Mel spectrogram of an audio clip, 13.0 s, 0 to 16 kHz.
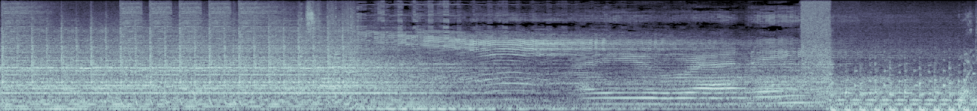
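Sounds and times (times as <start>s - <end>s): electronic dance music: 0.0s - 13.0s
swirling synth tones: 0.0s - 13.0s.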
